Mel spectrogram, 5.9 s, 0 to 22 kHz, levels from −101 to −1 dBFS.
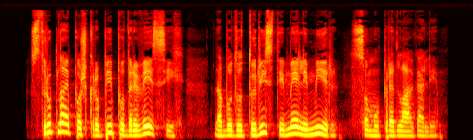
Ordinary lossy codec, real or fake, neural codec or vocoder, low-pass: none; real; none; 19.8 kHz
